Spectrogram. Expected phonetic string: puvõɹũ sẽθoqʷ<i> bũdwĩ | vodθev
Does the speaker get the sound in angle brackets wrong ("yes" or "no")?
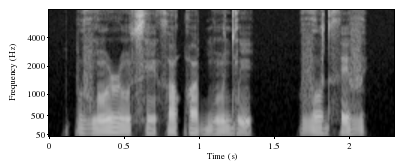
no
